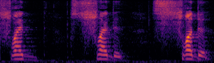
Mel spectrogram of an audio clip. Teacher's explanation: اور دال باریک ہے، صاد موٹا ہے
